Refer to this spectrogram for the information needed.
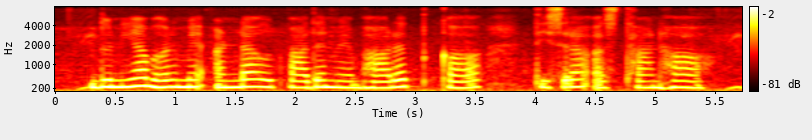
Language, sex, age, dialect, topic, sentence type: Bhojpuri, female, 25-30, Northern, agriculture, statement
